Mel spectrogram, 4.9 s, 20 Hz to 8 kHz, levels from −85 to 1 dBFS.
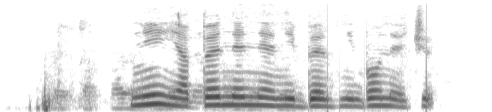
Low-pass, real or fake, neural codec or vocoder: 7.2 kHz; real; none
